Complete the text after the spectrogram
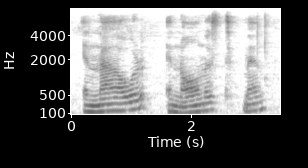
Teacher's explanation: Você emenda o N com a vogal que vem a seguir.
